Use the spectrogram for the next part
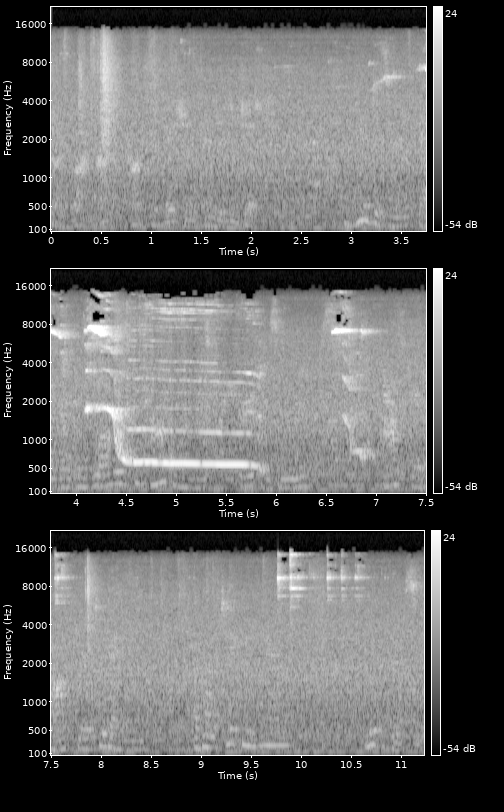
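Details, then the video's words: Puppy left alone for the first time after its owners walk out: a single clear howl that starts high, drops sharply and holds a steady lower tone for nearly two seconds, followed by soft whimpers over a faint background murmur. "The Puppy's First Howl During The First Time Ever Left Alone"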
